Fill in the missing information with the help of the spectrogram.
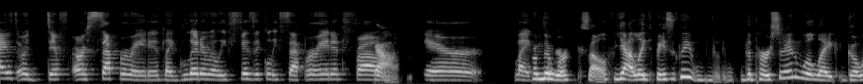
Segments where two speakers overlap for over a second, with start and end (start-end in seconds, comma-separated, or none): none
